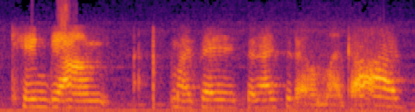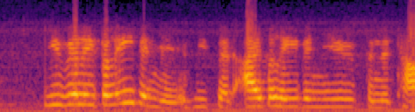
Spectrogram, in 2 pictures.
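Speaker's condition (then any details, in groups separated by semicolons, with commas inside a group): Cerebral palsy; involuntary movements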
